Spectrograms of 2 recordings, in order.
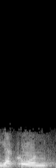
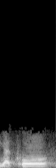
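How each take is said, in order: First: The word ends with an n sound. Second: The word ends without an n sound. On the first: "این یکون" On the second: "نمیشم گاهی میفته، این یکو"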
